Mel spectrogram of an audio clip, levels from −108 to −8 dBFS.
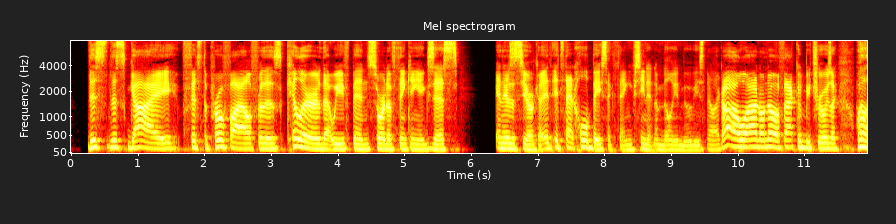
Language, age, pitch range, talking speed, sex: English, 30-49, 130-160 Hz, 245 wpm, male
